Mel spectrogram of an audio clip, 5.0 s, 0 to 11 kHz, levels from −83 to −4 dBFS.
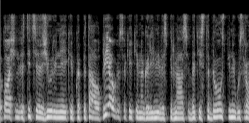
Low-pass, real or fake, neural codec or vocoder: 7.2 kHz; real; none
